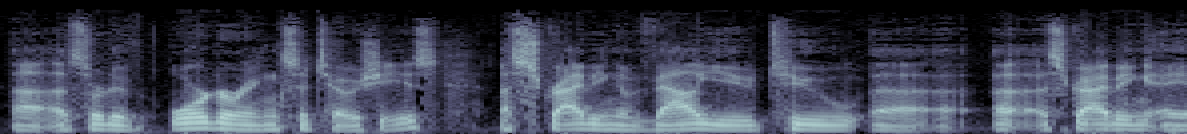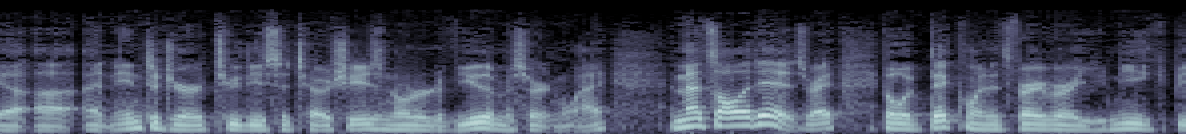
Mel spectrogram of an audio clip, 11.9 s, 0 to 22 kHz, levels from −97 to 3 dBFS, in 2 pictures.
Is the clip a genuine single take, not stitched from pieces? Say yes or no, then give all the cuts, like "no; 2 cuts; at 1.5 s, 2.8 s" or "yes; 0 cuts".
no; 1 cut; at 10.3 s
